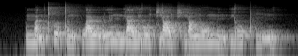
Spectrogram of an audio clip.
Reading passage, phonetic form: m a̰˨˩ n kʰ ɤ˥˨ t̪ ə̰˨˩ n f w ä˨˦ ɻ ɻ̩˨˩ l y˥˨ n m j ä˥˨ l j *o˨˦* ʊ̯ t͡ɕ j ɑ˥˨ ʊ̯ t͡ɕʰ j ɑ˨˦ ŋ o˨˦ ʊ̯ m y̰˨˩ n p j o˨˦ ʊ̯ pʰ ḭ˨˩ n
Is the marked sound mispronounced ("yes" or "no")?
yes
